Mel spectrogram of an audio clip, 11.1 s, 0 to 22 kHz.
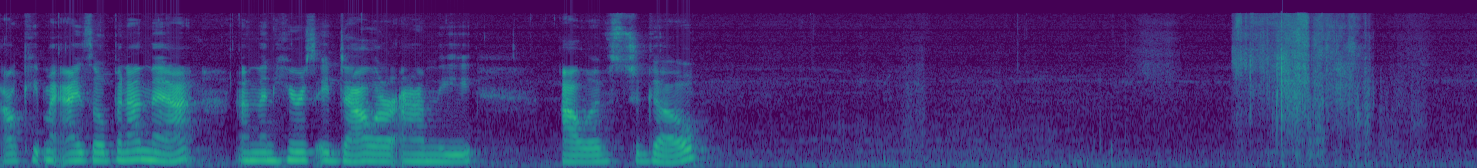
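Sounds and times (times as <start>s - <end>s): newspaper page rustling: 8.6s - 10.8s.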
